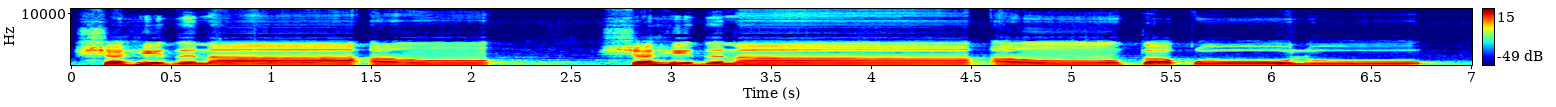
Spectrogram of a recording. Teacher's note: واو ساکن سے پہلے پیش ہے، اس لیے واو مدہ ہوگا، تھوڑا کھینچ کر پڑھیں گے · نون ساکن کے بعد تا حرف اخفا کے 15 حرفوں میں سے ہے، اس لیے نون ساکن کا اخفا ہوگا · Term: مد منفصل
